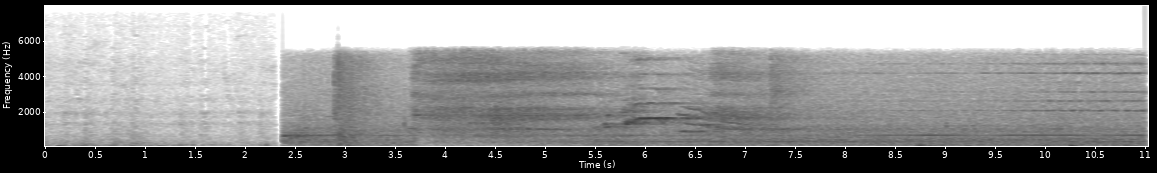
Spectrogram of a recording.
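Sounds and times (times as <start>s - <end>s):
train rumbling: 0.0s - 11.0s
hissing burst: 3.7s - 6.1s.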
